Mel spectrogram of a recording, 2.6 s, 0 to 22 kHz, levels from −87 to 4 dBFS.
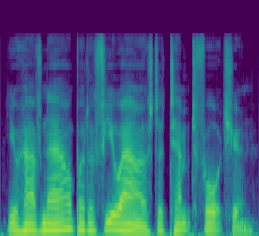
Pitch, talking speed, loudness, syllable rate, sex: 115 Hz, 230 wpm, -14 LUFS, 4.8 syllables/s, male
